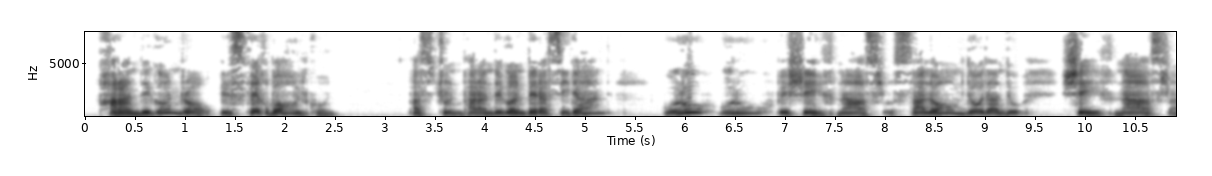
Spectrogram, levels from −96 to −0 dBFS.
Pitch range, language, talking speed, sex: 195-265 Hz, Persian, 100 wpm, female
